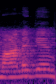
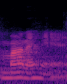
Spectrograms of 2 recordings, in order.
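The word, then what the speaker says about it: Monaghan: roadman by Annabelle manahan I was saying her name wrong the whole time I was saying monan but it's on of hand Summer Romance is about this lady and this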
